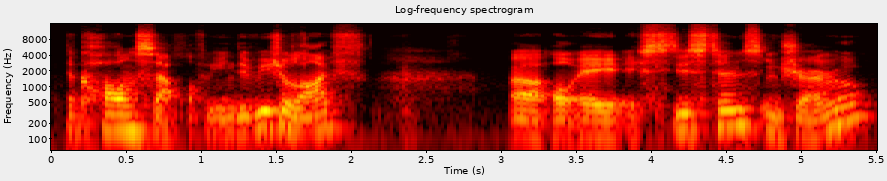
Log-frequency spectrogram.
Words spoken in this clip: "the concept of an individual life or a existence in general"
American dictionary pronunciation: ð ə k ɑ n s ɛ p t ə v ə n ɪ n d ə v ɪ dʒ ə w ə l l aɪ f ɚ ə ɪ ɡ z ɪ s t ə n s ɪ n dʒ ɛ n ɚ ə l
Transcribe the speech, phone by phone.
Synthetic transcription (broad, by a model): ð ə k ɑ n s ɛ p t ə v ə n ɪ n d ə v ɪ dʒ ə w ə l l aɪ f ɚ ə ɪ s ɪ s t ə n s ɪ n dʒ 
